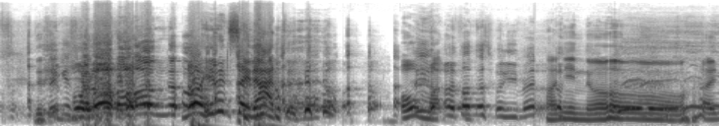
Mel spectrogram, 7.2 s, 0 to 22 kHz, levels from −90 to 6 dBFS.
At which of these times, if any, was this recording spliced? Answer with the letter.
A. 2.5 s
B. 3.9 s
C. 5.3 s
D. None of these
C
